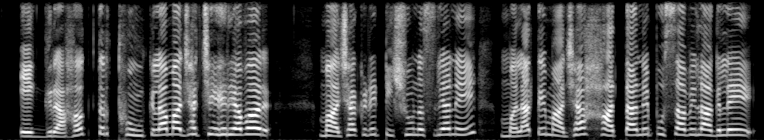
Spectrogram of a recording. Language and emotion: Marathi, disgusted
